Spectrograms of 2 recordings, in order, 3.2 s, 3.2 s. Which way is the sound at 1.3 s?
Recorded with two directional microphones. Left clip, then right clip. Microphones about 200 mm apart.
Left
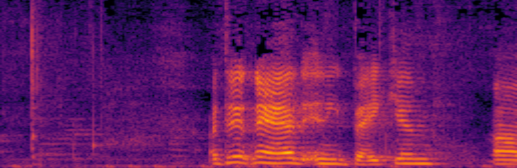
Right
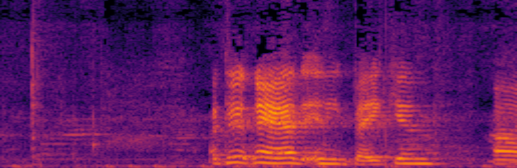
30° left (ahead or behind).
